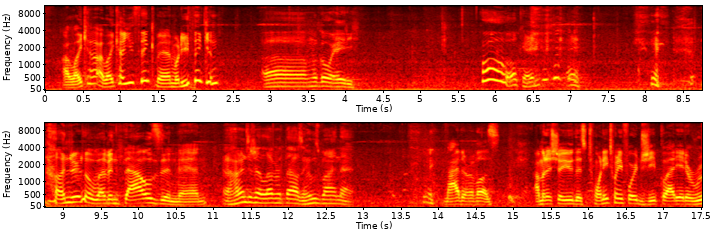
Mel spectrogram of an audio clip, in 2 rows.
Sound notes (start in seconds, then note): 6.3 laughing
